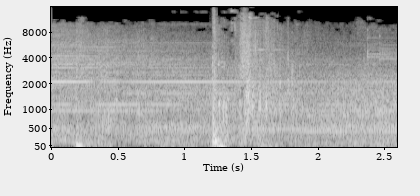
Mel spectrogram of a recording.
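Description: Blows thud in a close struggle.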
